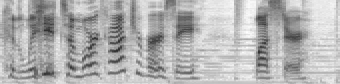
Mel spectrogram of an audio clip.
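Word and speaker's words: Leicester: lead to more controversy Lester why does have so many more letters if it's just luster holy hell shut up silent letters silent letters should be illegal Lester Shire old spelling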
